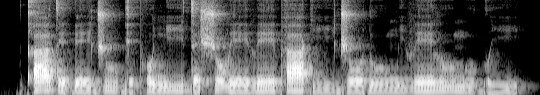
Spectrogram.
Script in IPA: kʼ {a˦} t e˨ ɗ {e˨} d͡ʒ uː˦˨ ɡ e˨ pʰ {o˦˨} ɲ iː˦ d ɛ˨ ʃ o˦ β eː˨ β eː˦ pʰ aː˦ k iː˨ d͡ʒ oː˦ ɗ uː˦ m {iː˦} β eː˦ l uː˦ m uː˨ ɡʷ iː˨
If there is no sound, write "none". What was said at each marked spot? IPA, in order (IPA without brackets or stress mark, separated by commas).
aː˦, eː˨, o˦˨, i˦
